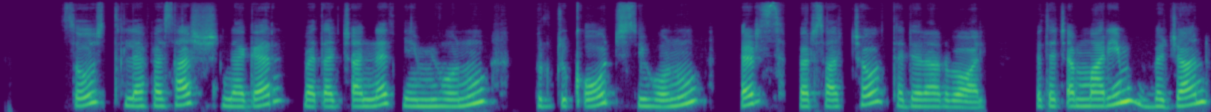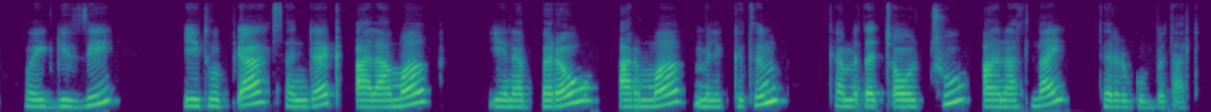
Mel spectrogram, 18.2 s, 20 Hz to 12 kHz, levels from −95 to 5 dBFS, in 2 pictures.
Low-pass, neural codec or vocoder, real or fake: 10.8 kHz; none; real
